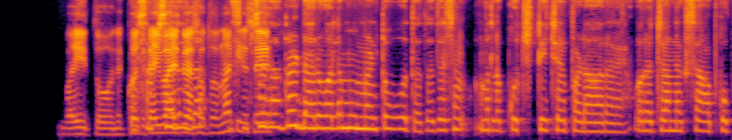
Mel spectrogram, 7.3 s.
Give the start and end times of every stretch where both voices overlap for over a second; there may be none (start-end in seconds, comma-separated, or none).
1.3-2.7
